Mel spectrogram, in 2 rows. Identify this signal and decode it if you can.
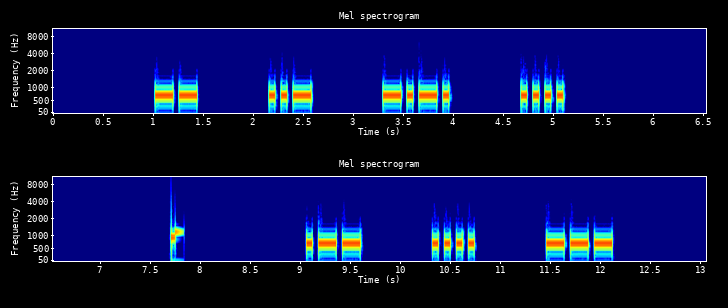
Morse code, heard as a keyed tone, about 20 wpm, spaced as for 9 wpm, 690 Hz. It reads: MUCH WHO
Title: 4x Character Spacing - Top 300 Words - 20wpm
